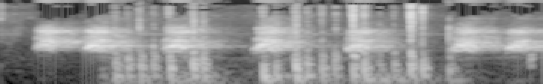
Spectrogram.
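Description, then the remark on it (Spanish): A dog barks loudly in a rapid run of repeated barks, about six sharp bursts with short gaps between them, with no talking over it. “Disculpen gente por el perro que está ladrando,”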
